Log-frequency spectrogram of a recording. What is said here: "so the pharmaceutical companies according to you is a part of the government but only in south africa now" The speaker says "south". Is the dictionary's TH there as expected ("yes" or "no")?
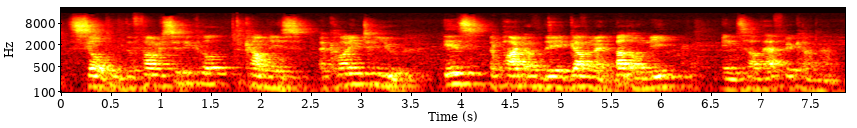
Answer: yes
